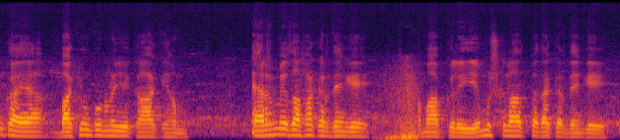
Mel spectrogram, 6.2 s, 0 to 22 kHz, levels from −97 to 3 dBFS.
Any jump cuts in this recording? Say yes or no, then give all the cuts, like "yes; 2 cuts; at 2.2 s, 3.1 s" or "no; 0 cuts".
no; 0 cuts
